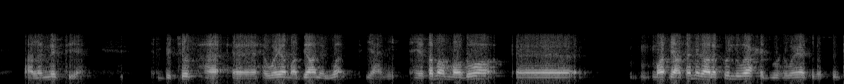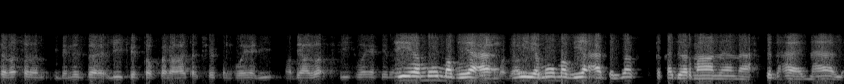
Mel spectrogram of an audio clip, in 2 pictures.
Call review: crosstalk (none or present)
present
